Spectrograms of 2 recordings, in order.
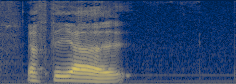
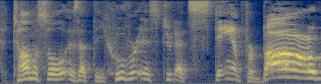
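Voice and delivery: normal talking voice

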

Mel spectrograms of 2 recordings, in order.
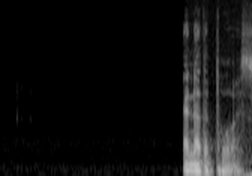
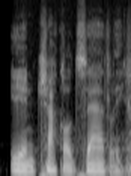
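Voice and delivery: ordinary talk

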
